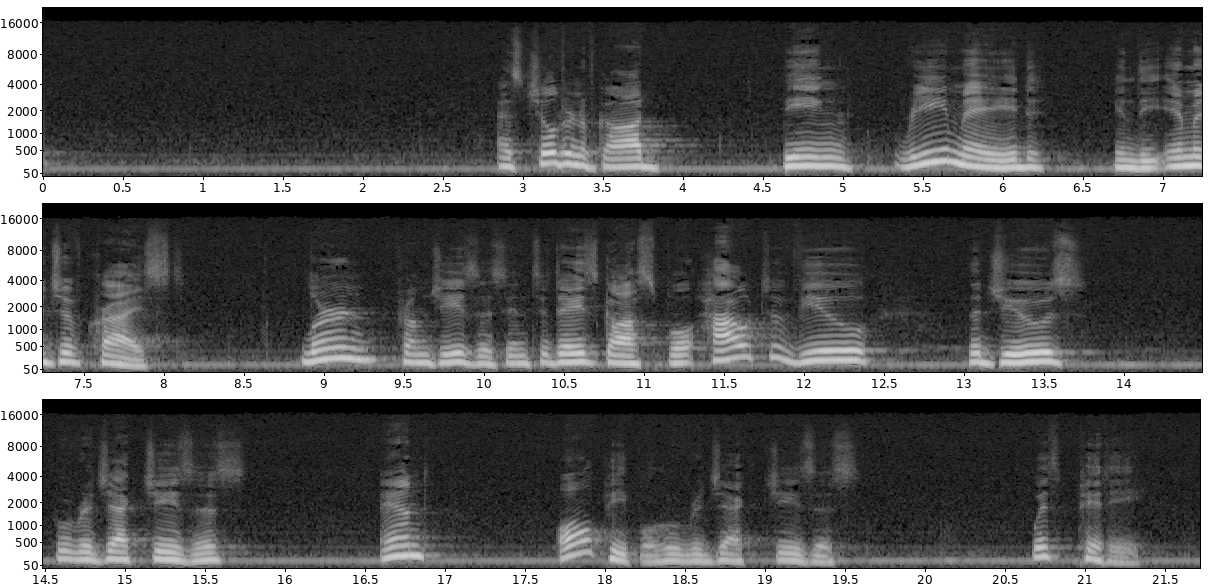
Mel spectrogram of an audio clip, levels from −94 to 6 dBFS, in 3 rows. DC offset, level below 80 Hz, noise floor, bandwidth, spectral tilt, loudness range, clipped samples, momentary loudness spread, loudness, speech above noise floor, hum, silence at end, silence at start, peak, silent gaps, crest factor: under 0.1%; -60 dBFS; -48 dBFS; 15 kHz; -8 dB/octave; 6 LU; under 0.1%; 13 LU; -21 LUFS; 28 dB; none; 0 s; 2.85 s; -6 dBFS; none; 16 dB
